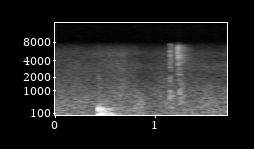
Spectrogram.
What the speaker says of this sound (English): Sorry, I was typing a response there.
